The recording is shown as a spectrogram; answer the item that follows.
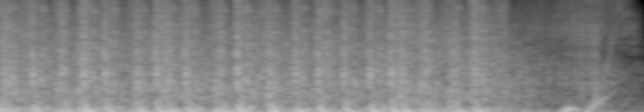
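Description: Rapid, loud machine-gun fire from the guns of a recoil-powered plane in a video game, a dense unbroken stream of shots that cuts off sharply near the end, followed by a brief thump.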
